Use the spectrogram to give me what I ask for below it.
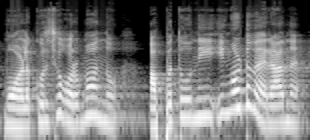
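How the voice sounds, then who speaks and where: A woman's voice: a little high, animated, fast, natural voice. A woman voicing a kind, doting man who speaks like an affectionate elder brother. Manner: warm, affectionate. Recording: long hall reverb.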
